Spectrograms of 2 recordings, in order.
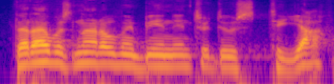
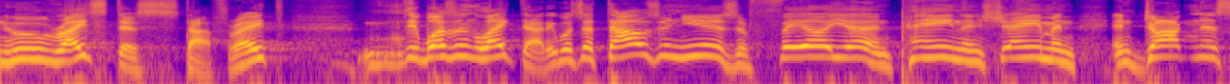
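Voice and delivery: ordinary talk, nothing marked

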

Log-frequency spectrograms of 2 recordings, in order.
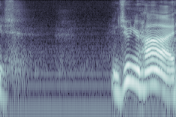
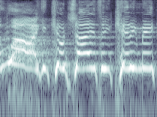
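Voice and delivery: high, loud mock astonishment; hammed-up wide-eyed excitement; amazed little kids; 10 semitones higher, 5 dB louder than usual. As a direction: burst out like a child who's just been thrilled. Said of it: "little kids are like".

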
